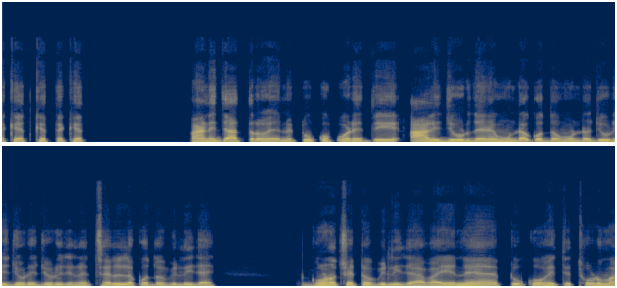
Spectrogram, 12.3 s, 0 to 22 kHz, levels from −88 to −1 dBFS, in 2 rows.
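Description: Listening closely across the whole recording, nothing in the speech stood out as a technical problem at any point.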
